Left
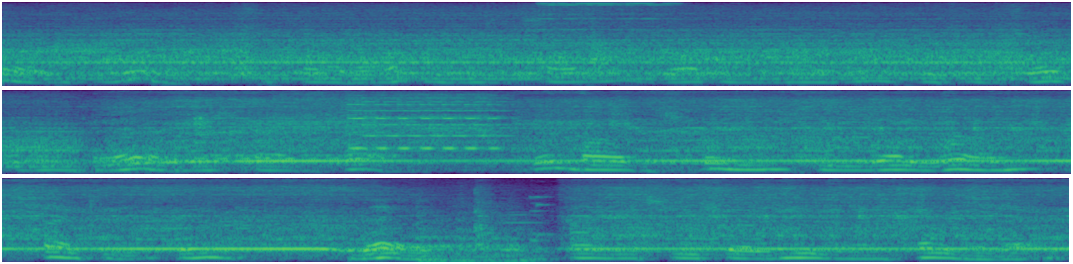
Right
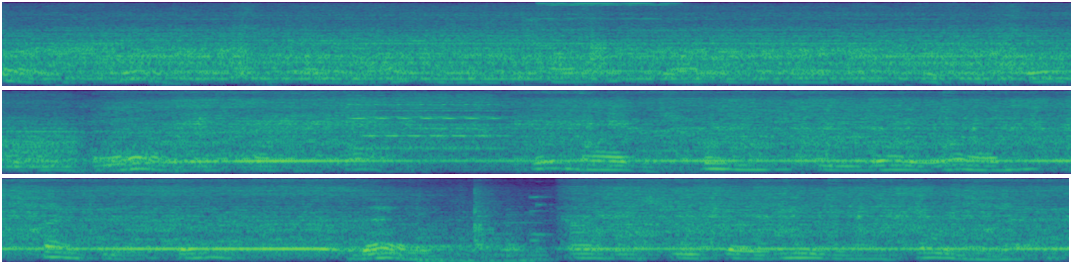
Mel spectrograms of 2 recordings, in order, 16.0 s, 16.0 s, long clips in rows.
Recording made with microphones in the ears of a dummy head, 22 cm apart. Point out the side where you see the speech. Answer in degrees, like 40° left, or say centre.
30° right.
